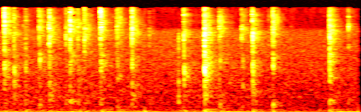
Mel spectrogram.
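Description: Rapid, uneven clicking of keys on a computer keyboard while doing a news search on Google News, a steady run of sharp taps with brief pauses, heard alone without any voices.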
